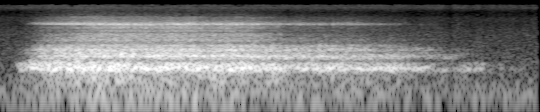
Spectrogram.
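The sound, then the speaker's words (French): A slow, deep breath is drawn in and then slowly released during a breathing exercise, clearly audible, with a soft airy hiss and no talking. “Imagine une belle forme de cœur en prenant une grande inspiration. Puis, imagine un diamant brillant en expirant lentement.”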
